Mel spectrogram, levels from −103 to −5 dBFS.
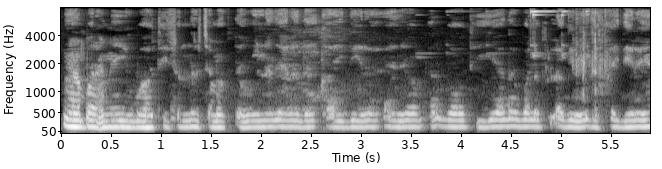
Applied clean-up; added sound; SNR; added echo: classical method log-MMSE.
